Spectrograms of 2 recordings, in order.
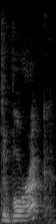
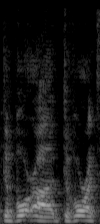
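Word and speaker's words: Dvořák: And it's spelled Dvorak, apparently. It's Czech. So that's where the J sound comes from.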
